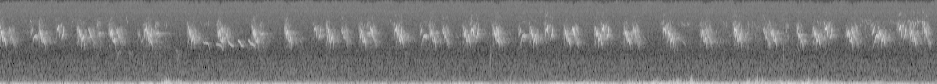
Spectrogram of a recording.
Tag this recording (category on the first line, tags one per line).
Sound effects > Animals
bird
birdcall
birds
birdsong
chirp
chirping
